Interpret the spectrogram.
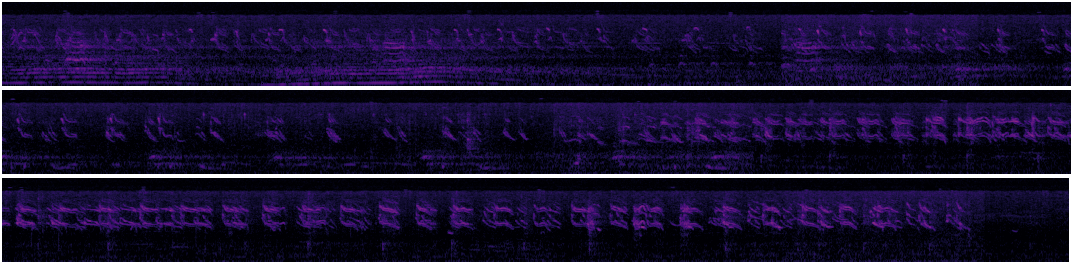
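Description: Faint bird calls. First a drawn-out call with wavering pitch, then scattered short calls, then a long run of quick-repeated high chirps that stops shortly before the end.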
